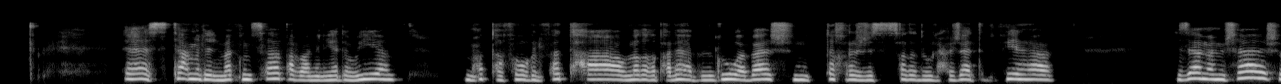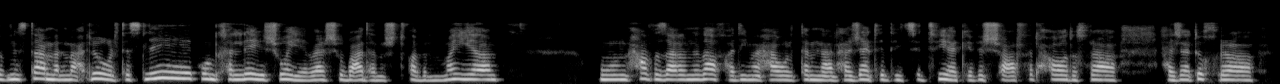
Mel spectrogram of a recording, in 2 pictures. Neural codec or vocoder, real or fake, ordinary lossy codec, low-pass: codec, 16 kHz, 4 kbps, FreqCodec, smaller model; fake; none; 7.2 kHz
